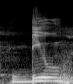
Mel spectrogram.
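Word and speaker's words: dew: स्यू डी ई डब्ल्यू इसे पढ़ेंगे ड्यू ठीक है ड्यू एफ ई डब्ल्यू इसे पढ़ेंगे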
